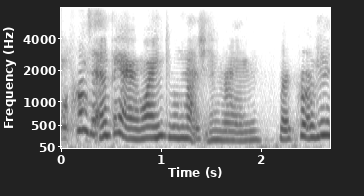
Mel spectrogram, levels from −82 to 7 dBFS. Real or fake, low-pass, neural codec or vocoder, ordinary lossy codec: fake; none; codec, 16 kHz, 1 kbps, FreqCodec, smaller model; none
